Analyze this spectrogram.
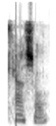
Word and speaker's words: castle: palavras L len fen ofen ofen Christmas Christmas Castle Castle whistle whistle um outro som que você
